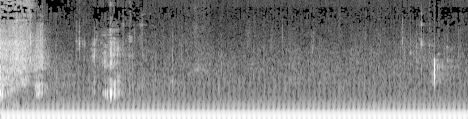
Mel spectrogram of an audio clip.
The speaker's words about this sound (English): You remember when I used to say I love to hear the pages turning? Now I hear clicks and pages turning and all sorts of other things.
